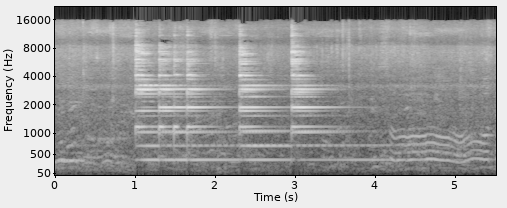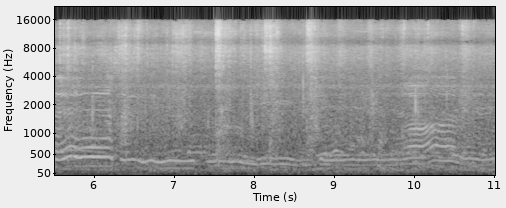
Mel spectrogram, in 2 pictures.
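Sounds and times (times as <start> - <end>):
small bell ringing: 1.0 - 4.8
man chanting: 3.9 - 11.0.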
